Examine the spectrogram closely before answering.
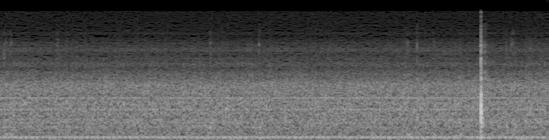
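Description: Steady low hum and hiss, with one sharp click near the end.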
